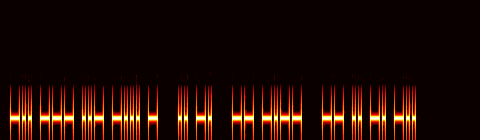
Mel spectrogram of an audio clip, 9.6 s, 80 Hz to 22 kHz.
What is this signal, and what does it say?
Morse code, heard as a keyed tone, about 20 wpm, 700 Hz. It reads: DOUBT IN MY MIND
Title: Sets of 5 Words Encore2 20wpm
